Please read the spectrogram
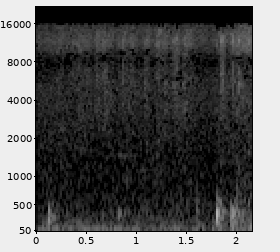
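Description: Faint strokes of a felt-tip marker writing on a whiteboard, with a couple of short soft taps near the end.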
